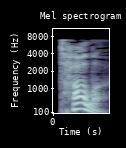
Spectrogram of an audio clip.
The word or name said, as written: tala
